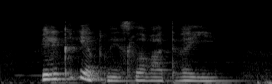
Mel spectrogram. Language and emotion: Russian, positive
